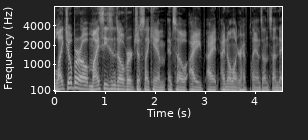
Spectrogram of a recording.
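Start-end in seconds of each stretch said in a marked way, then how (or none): none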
